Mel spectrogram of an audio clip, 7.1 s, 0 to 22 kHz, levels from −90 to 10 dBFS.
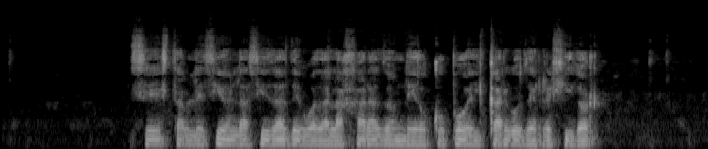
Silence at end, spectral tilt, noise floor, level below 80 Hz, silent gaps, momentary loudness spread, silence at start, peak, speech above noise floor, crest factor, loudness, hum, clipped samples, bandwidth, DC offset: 1.1 s; -4.5 dB/octave; -78 dBFS; -60 dBFS; none; 4 LU; 1.3 s; -10 dBFS; 45 dB; 24 dB; -34 LUFS; none; under 0.1%; 11.5 kHz; under 0.1%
